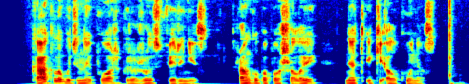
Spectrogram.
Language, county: Lithuanian, Vilnius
